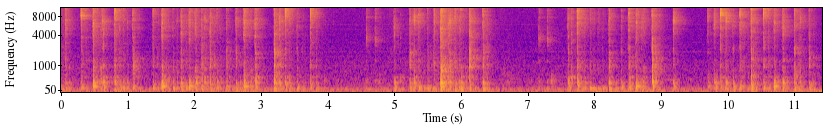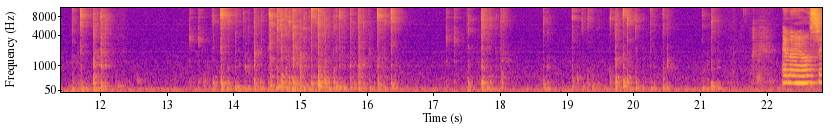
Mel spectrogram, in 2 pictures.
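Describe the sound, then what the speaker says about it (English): Data is typed on a computer keyboard in fairly quiet surroundings, with rapid, irregular clicking of keys in bursts and short pauses, going on for over twenty seconds. "So I need to type in this data."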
